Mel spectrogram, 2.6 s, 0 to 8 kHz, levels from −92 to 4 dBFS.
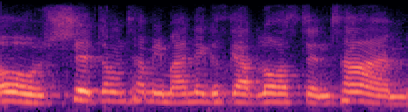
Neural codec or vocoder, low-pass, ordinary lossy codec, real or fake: none; 7.2 kHz; Opus, 32 kbps; real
